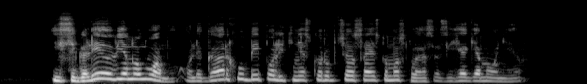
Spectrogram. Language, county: Lithuanian, Kaunas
